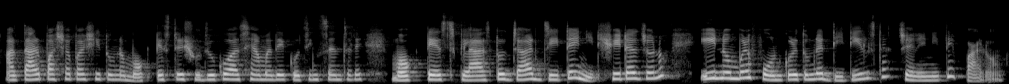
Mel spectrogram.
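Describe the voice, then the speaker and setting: A woman teacher with a Tripura Bengali accent giving an exam-prep lesson, asking questions and answering them herself and drawing words out slowly to show their syllables. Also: a little high, mellow. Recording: dull lo-fi sound.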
